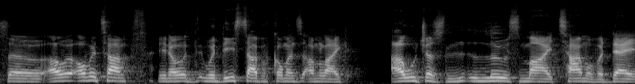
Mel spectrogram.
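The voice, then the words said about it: Foreign accent speaking English. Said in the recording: “comments even about my accent ... I would ever buy from a foreigner”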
